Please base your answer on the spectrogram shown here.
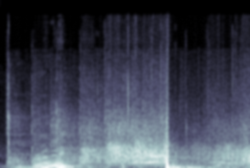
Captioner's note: audience claps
